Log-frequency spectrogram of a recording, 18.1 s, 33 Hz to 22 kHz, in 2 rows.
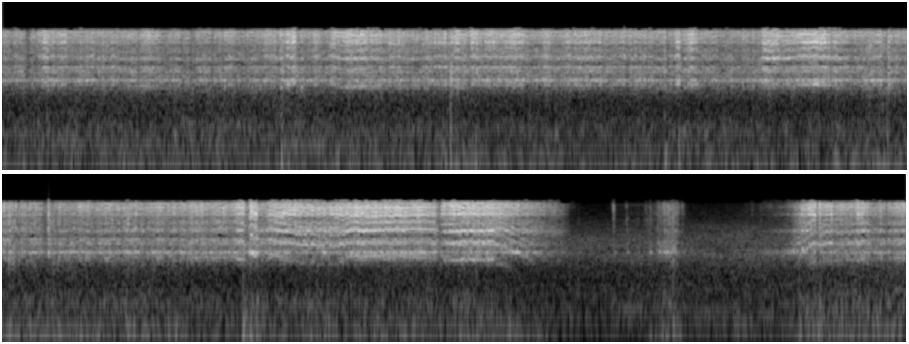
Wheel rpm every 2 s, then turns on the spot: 230, 230, 230, 230, 230, 230, 210, 20, 90.
none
